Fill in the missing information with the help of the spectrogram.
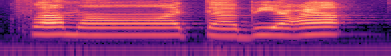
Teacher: یہاں نون ساکن کے بعد حروف اخفا میں سے تا آ رہا ہے تو یہاں اخفا ہوگا، یعنی غنہ کر کے پڑھیں گے۔ غنہ کو ہم ایک الف کی مقدار کھینچ کر پڑھتے ہیں۔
